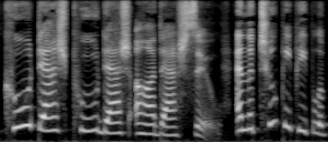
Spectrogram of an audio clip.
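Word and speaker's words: cupuaçu: It is called koak pronounced ku-poo- a- zoo.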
